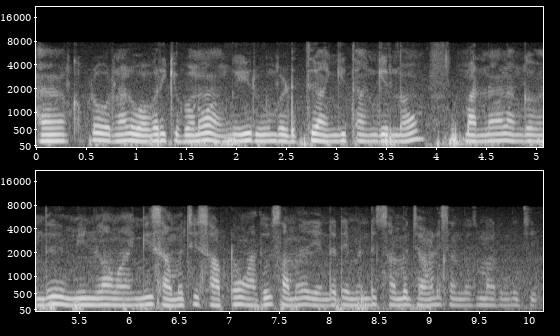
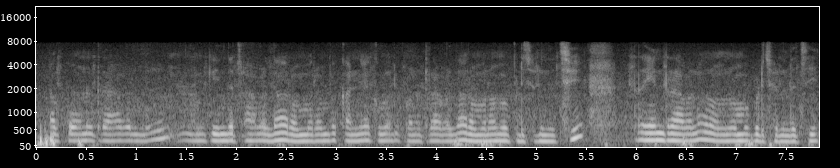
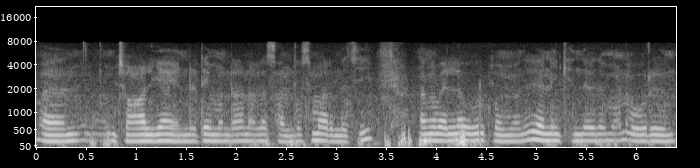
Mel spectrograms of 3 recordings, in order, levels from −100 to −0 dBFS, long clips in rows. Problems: background sounds at intervals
